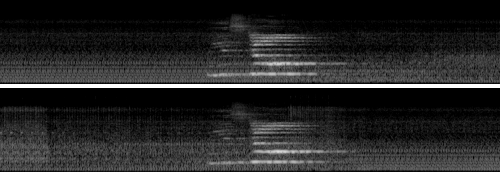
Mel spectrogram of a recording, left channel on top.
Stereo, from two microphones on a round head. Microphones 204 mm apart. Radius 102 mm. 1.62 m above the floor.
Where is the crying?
25° left (ahead or behind), 0.6 m.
